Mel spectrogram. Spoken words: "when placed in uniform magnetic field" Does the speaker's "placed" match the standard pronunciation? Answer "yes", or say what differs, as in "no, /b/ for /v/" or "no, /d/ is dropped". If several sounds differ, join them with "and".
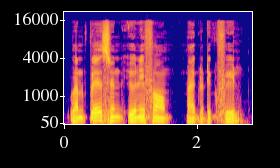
no, /t/ is dropped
